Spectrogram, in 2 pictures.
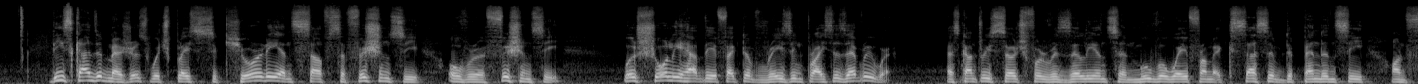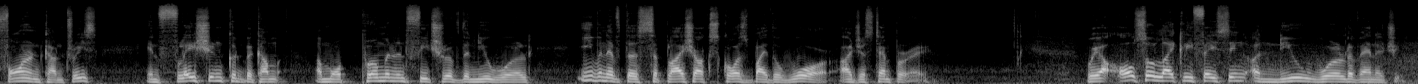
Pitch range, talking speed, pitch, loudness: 120-150 Hz, 145 wpm, 130 Hz, -22 LUFS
